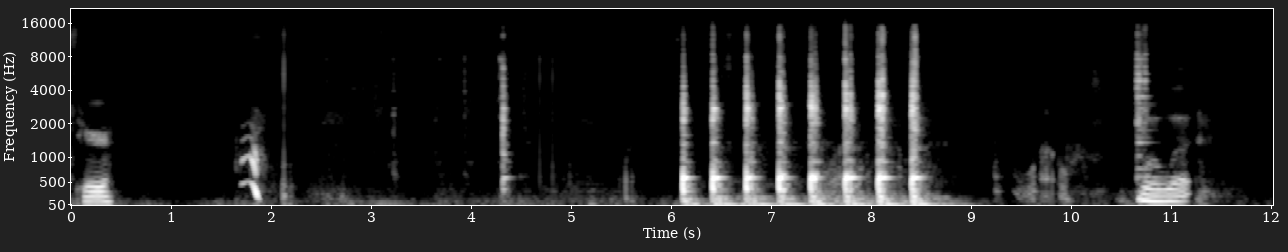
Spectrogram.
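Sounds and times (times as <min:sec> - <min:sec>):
hammer striking metal: 0:06.1 - 0:08.8.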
